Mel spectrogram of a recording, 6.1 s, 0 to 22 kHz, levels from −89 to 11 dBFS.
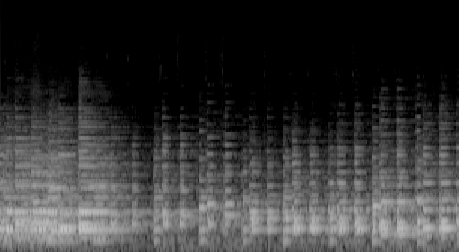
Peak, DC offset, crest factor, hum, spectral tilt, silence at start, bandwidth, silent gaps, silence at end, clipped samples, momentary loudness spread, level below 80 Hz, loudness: -8 dBFS; under 0.1%; 14 dB; none; -9 dB/octave; 0 s; 5 kHz; none; 0 s; under 0.1%; 11 LU; -52 dBFS; -23 LUFS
